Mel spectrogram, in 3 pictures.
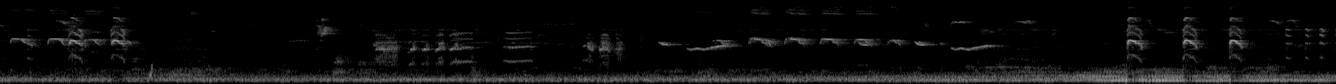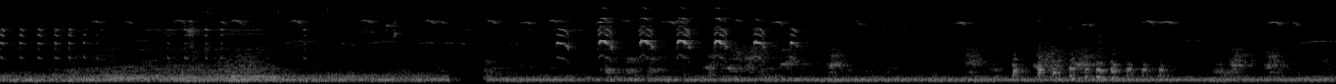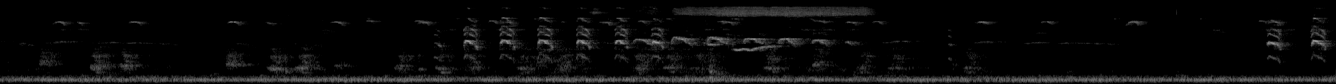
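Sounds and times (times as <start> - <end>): low background hum: 0.0 - 40.0
small songbirds chirping: 0.0 - 40.0.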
